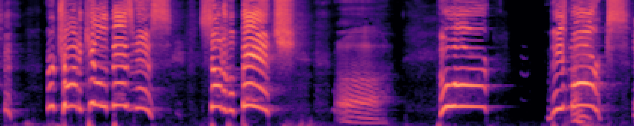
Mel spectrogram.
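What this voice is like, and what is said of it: Jim Cornette impression. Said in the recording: “your Jim Cornette impersonation or your Jerry Seinfeld impersonation? ... Jim Cornette!”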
